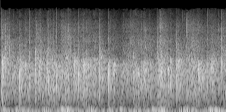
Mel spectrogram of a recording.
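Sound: applause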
